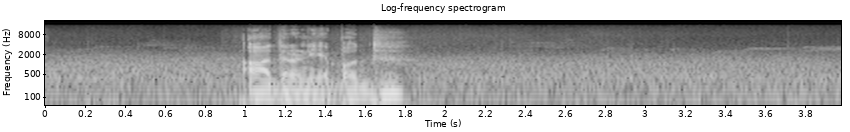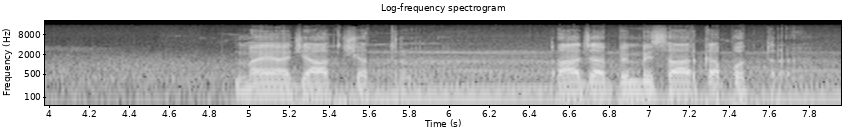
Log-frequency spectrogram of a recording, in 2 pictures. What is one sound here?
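A man speaks forcefully and loudly, close by.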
